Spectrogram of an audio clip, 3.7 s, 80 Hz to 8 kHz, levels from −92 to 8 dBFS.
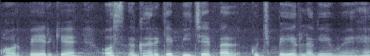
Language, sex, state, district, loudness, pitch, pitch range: Hindi, male, Arunachal Pradesh, Lower Dibang Valley, -16 LUFS, 125 Hz, 125-135 Hz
